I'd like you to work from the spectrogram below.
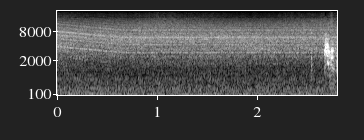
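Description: A jet fighter in Ace Combat 7 on its landing approach, a steady loud roar of engine and rushing air that holds evenly throughout, with no voices.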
